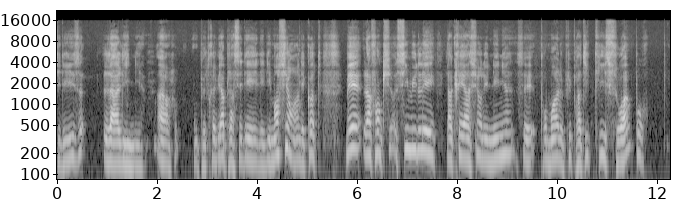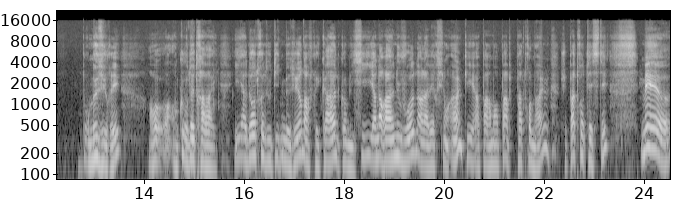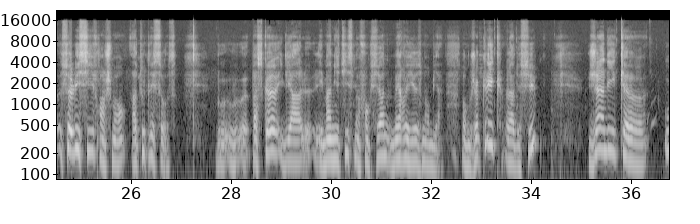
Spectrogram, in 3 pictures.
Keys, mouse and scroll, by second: 15.8-16.6 scroll up 1, 16.6 right click, 33.0 click, 35.1-36.4 scroll up 1, 35.7-36.7 right drag.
